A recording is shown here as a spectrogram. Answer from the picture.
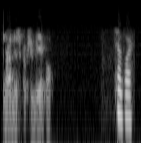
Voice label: PD Police, scanner audio; ThompsonPeakHigh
